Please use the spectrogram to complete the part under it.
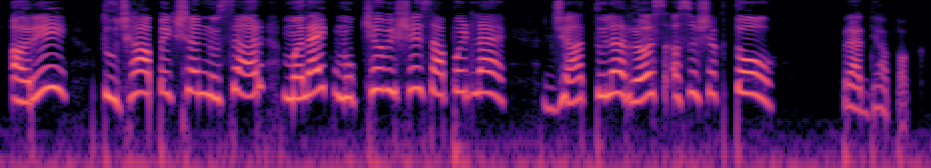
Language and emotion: Marathi, happy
